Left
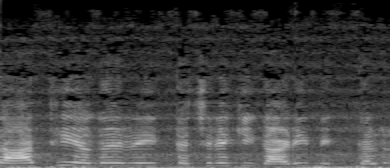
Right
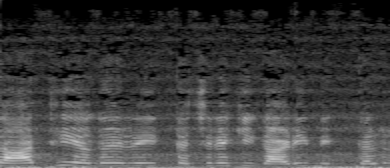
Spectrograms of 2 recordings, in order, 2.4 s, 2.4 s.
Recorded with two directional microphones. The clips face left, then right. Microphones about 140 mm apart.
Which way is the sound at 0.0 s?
25° right (ahead or behind).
